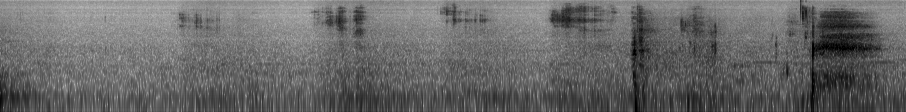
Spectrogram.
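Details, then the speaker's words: Soft, fine crackling bursts made by rolling hair between the fingers, imitating the crackles (rales) heard in pneumonia in babies. "y estertores es por ejemplo cuando yo agarro mi cabello y le doy vueltas ese sonido que genera van a ser los estertores"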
